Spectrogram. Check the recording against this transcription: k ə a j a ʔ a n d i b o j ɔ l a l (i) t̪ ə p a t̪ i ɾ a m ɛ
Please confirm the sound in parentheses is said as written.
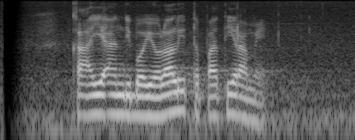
yes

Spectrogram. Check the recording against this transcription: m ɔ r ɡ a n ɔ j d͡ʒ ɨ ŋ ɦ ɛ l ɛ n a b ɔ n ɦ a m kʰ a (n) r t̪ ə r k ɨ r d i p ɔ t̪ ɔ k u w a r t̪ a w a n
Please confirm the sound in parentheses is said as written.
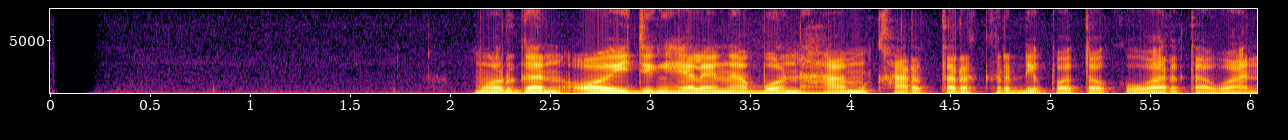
no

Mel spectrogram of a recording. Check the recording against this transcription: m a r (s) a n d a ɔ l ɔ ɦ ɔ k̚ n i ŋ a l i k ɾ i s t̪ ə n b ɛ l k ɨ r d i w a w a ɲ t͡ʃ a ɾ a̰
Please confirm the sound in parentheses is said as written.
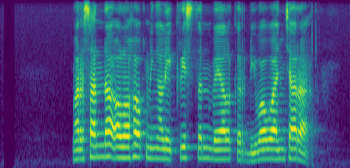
yes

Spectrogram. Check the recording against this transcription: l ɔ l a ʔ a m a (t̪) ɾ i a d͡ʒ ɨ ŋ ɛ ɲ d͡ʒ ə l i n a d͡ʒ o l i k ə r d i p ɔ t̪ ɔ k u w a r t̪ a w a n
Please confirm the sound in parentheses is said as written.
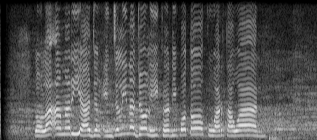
no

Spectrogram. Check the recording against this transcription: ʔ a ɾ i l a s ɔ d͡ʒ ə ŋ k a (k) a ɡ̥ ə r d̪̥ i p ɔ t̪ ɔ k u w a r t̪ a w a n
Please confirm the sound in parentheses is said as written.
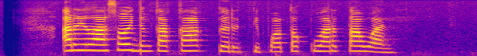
yes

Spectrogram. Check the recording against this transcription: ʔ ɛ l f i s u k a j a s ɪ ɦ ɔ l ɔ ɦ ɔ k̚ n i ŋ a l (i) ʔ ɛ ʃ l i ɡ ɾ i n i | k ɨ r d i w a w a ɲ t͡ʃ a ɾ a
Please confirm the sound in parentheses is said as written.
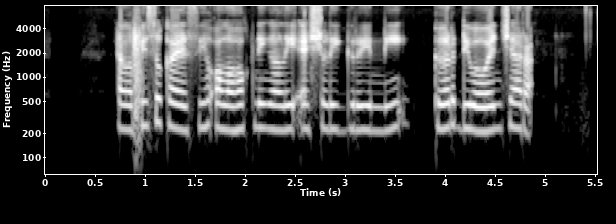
yes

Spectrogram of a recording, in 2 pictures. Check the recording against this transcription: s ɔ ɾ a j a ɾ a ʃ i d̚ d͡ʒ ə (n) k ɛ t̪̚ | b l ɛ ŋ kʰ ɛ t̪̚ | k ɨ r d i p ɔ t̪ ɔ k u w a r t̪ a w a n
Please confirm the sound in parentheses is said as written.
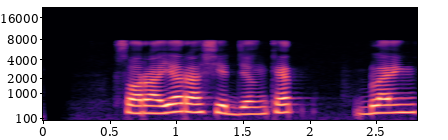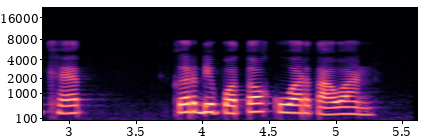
no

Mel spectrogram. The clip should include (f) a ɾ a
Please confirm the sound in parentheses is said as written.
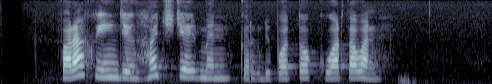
yes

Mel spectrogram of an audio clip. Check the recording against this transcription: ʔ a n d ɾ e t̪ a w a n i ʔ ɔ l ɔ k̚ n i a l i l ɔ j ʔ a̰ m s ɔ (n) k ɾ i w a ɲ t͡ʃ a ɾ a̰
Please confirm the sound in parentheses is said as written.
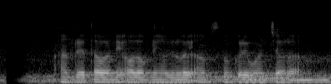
no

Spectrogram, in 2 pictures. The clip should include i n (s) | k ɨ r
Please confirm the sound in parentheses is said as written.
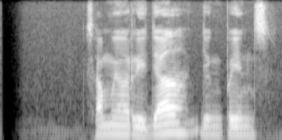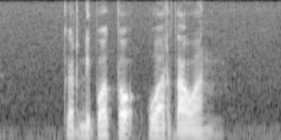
yes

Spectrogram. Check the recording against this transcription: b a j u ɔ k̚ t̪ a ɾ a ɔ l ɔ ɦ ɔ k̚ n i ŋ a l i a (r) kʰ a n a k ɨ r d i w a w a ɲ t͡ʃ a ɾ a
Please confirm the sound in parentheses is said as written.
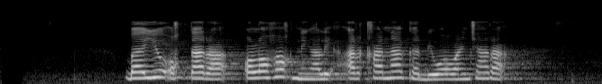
yes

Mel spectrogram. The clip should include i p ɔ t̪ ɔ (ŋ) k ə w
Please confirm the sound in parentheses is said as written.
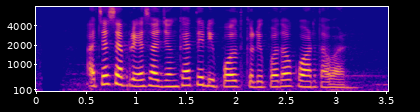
no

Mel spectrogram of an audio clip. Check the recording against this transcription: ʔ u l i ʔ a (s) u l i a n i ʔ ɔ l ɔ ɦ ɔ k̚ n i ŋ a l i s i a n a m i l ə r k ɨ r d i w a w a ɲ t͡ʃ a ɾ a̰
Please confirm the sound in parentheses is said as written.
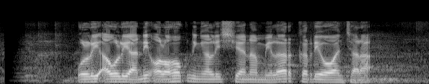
no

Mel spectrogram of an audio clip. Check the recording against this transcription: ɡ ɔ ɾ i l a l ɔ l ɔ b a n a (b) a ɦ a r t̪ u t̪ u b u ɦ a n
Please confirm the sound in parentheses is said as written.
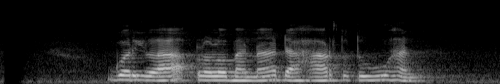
no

